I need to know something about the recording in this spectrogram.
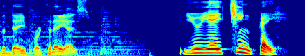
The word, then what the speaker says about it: yuyay chinkay: series videos where we teach you how to pronounce certain words in Quechua. So our word of the day for today is Yuechinkei. Yuechinkei. Yuechinkei.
